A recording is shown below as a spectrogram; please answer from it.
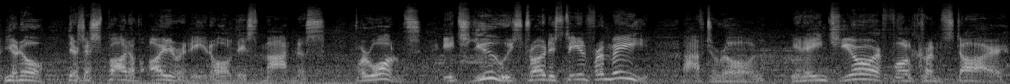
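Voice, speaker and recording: Captain Slag, a gravelly robot pirate head. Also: male voice, high-pitched, very animated, noisy background, heavily acted. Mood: scheming. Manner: bossy, theatrical, quick to yell. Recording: game audio over loud music.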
